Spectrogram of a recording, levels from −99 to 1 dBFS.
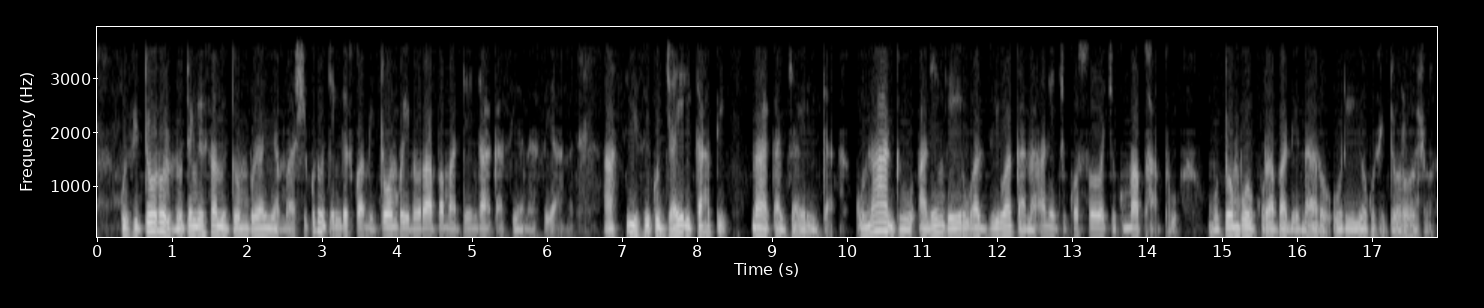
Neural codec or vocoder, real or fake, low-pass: codec, 16 kHz, 16 kbps, FunCodec, trained on LibriTTS, 50 frames a second; fake; 3.6 kHz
